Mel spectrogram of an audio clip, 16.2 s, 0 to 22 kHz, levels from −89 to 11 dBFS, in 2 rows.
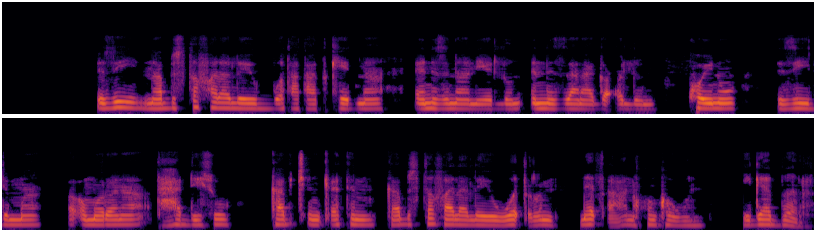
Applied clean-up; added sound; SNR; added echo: none; none; none; none.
